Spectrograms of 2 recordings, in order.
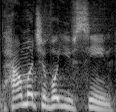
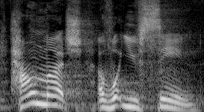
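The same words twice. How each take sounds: First: Said in the usual way. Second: A slow, weighty question to his apprentice; slow, probing question. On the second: Retold or imitated. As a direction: let each word land slowly as you test him. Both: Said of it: "He's testing him by saying".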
